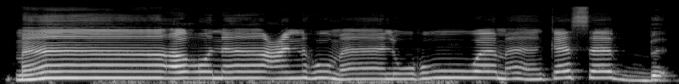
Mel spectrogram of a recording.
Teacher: Yang ketiga juga sama, ada huruf B dekat hujung ayat. Maka bila mana di hujung ayat kita nak waqafkan dia, maka sukunlah ia, maka jadilah qalqalah lantunan.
